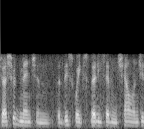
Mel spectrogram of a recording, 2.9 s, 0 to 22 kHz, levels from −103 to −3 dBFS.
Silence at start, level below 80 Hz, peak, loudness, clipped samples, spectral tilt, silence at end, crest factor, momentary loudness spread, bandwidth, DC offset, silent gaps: 0 s; -58 dBFS; -2 dBFS; -23 LUFS; under 0.1%; -9.5 dB/octave; 0 s; 20 dB; 9 LU; 4 kHz; under 0.1%; none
